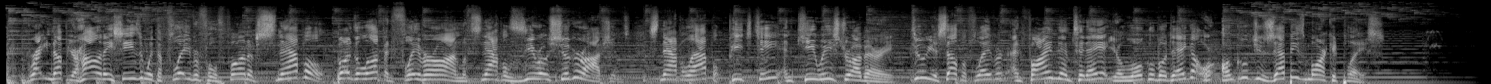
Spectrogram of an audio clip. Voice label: English, Christmas Commercials; US; Christmas Commercials 2023; Snapple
